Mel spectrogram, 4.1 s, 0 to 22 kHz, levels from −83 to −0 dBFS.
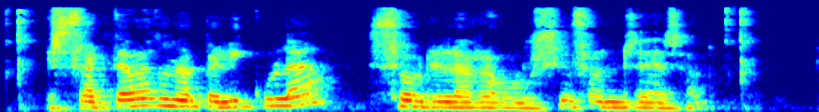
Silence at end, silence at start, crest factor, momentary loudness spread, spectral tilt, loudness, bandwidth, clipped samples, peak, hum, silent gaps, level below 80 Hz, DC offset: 0.35 s; 0.1 s; 16 dB; 10 LU; -4 dB/octave; -20 LUFS; 16.5 kHz; under 0.1%; -4 dBFS; none; none; -62 dBFS; under 0.1%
